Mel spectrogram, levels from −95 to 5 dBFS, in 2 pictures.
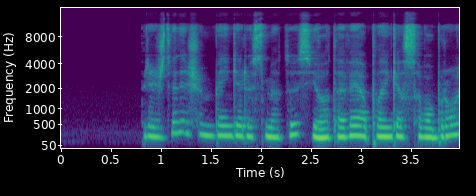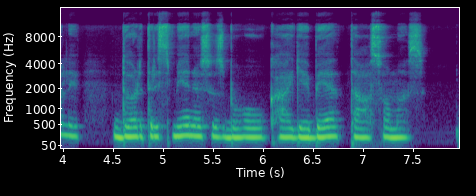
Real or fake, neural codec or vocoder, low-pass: real; none; 14.4 kHz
